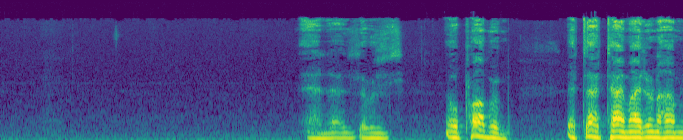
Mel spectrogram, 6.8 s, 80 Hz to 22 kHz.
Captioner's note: pauses for 3 seconds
